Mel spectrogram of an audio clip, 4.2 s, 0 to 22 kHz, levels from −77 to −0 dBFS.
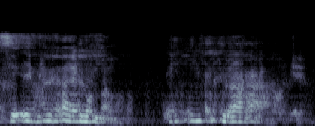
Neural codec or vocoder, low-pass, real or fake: codec, 16 kHz, 1 kbps, FunCodec, trained on Chinese and English, 50 frames a second; 7.2 kHz; fake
